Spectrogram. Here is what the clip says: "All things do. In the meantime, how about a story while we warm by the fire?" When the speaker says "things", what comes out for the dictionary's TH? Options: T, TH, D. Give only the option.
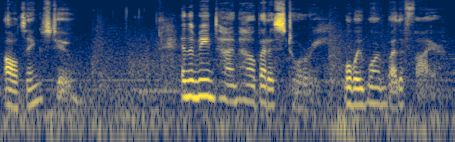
TH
